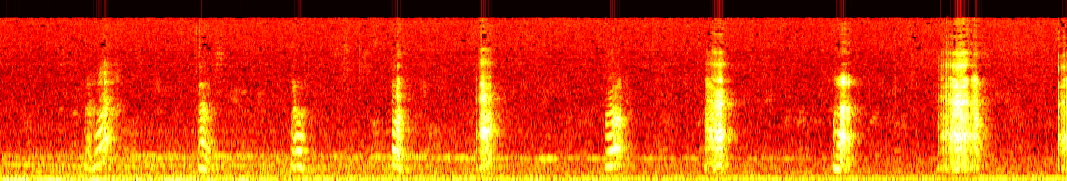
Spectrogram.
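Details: Trained blue-and-gold macaw kept as a pet, uttering a series of short sharp syllables roughly once a second, growing louder toward the end, over a faint steady tone and low hum.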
